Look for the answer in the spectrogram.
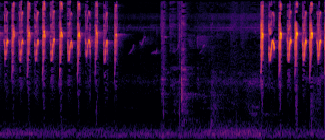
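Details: Van Hasselt's sunbird singing a fighting song meant to stimulate other birds: rapid bursts of sharp, high chirped notes, about three per second, a silent pause midway, then the quick series resumes; faint low hum underneath.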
